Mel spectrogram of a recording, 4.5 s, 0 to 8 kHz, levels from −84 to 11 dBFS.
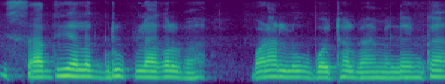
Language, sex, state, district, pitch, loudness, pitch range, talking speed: Bhojpuri, female, Bihar, Muzaffarpur, 170 Hz, -17 LUFS, 160-180 Hz, 160 wpm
